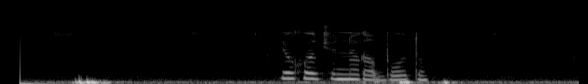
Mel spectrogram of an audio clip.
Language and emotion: Russian, sad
